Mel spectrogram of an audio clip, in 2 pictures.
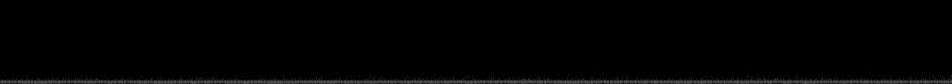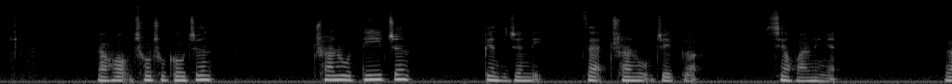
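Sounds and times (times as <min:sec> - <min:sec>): crochet hook scratching yarn: 0:00.0 - 0:11.4
steady low hum: 0:00.0 - 0:19.0.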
